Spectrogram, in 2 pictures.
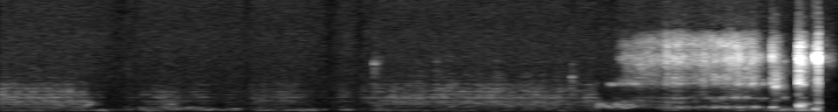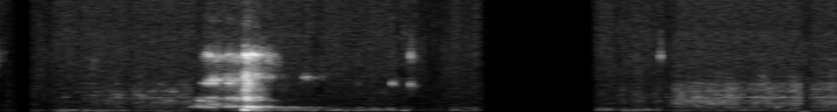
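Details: A killer whale vocalizes with a harsh buzzing burst and a falling pulsed call, while sharp echolocation clicks probe what lies ahead of it.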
